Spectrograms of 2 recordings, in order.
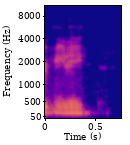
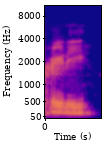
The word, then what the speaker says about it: Heaney: Andrew Heaney, or Haney, however you want to pronounce it, Sheriff Haney.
